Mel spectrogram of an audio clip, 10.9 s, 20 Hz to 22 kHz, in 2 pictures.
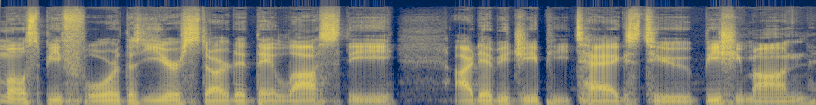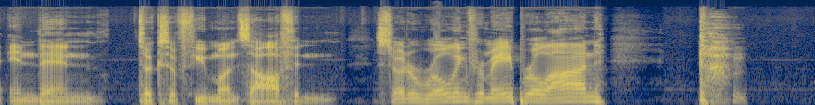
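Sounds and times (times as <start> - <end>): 
speech: 0.0 - 10.5
short rough cough: 10.1 - 10.6.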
